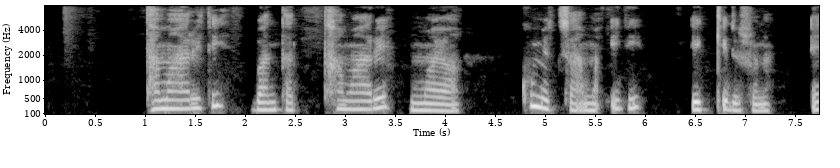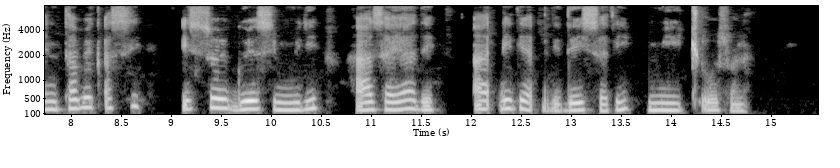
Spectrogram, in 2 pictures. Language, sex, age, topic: Gamo, male, 18-24, government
